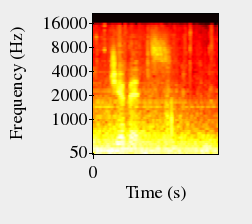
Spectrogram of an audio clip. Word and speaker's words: gibbets: dead end hey look Aver he had some gibbets left over jibbitz what it's pronounced jibbitz are you sure yeah well no one likes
